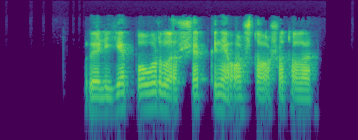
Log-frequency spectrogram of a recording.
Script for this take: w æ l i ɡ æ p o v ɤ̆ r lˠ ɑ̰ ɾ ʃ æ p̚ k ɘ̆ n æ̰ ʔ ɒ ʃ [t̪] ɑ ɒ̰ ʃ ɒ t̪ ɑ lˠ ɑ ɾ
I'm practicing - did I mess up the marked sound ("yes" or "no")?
no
